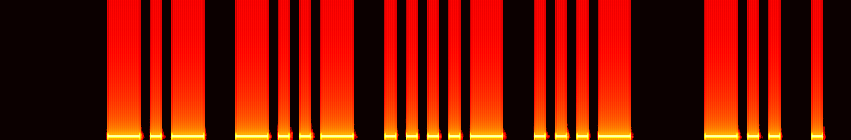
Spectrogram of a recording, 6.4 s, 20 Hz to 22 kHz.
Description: Morse code, heard as a keyed tone, about 15 wpm, 700 Hz. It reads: KX4V DE
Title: USA Callsign DE Callsign - 4 Characters - 15wpm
